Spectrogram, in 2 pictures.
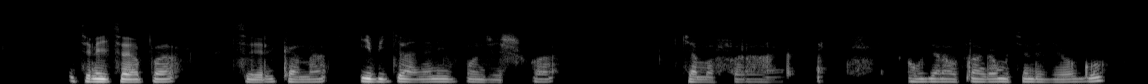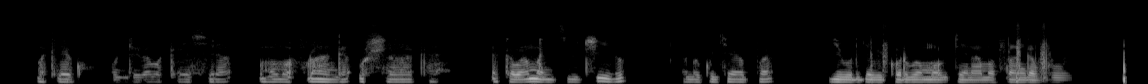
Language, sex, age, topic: Kinyarwanda, male, 18-24, finance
